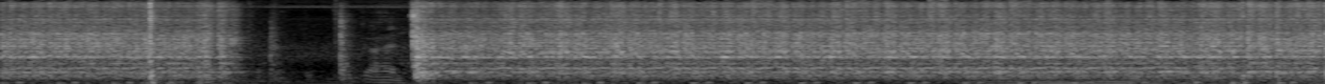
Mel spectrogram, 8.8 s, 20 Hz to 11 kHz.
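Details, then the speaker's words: 1966 Triumph Spitfire MK II, abandoned 41 years, cranking after points cleaned and carbs rebuilt: uneven, lopsided starter cranking with a pause and no catch; no compression on cylinders three and four, valves appear stuck. "no compression number three or number four well let's get the valve cover off"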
